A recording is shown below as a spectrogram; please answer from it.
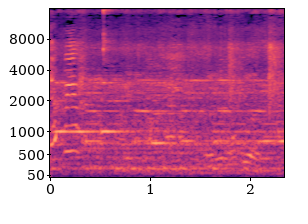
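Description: Electronic jingle music playing steadily, a bright looping tune of the kind played by a coin-operated kiddie ride car.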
